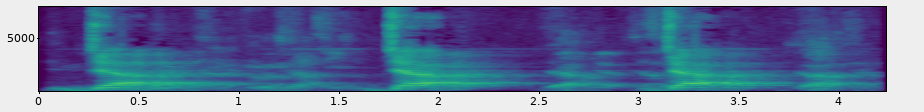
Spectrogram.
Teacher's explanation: Jim itu salah satu makharijul huruf yang tidak boleh keluar nafas. Ja. Ditahan nafasnya.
